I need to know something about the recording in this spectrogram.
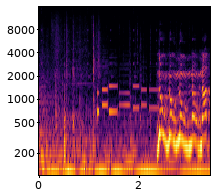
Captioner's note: dialing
